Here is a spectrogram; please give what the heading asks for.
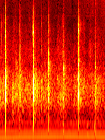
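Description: A round of applause that sounds like steady, evenly spaced hand claps, about seven sharp claps at a brisk even rhythm, over a low constant electrical hum, with no talking.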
